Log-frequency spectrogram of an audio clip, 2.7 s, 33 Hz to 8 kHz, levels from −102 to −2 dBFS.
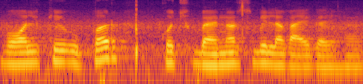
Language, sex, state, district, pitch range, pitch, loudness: Hindi, male, Bihar, Samastipur, 120-140 Hz, 130 Hz, -17 LUFS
